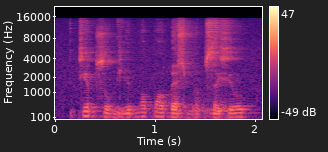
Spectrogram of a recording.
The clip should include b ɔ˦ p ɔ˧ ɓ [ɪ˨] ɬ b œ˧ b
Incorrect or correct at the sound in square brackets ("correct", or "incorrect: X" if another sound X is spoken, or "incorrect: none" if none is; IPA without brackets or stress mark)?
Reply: incorrect: ɛ˨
